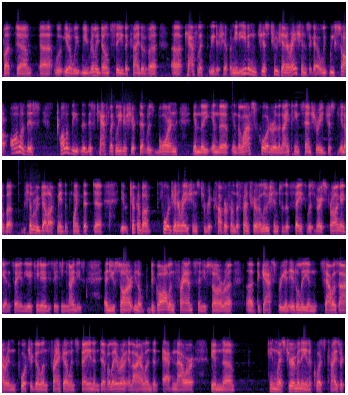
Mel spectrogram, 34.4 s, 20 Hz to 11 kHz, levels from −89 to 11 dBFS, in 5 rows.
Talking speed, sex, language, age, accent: 225 wpm, male, English, 50-69, American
